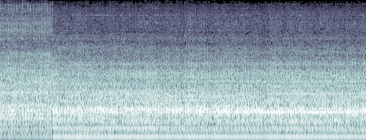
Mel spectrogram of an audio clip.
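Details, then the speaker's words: Generator just fitted with a replacement carburetor, started on choke with the fuel valve open: a steady, even hum with no surging, misfire or knocking after the first second; normal running after repair. "Now what I want to do is start it up, make sure there are no other problems."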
